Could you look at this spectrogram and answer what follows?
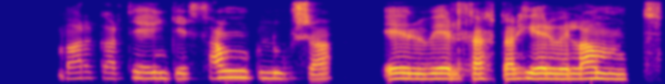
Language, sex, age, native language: Icelandic, male, 18-19, Icelandic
